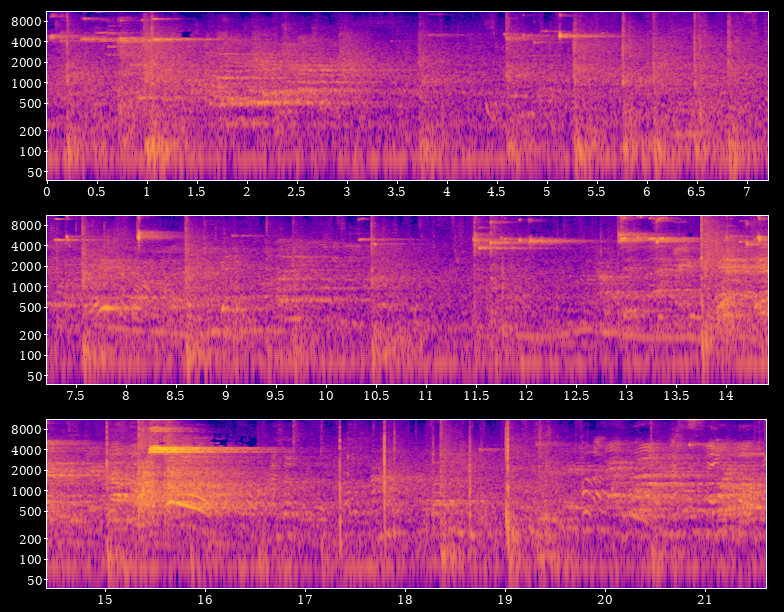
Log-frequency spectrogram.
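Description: Basketball game in a gymnasium: a ball bouncing on a hardwood floor, sneakers squeaking, and players calling out, all echoing in the large hall. The loudest moment comes a little past three-quarters of the way through.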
